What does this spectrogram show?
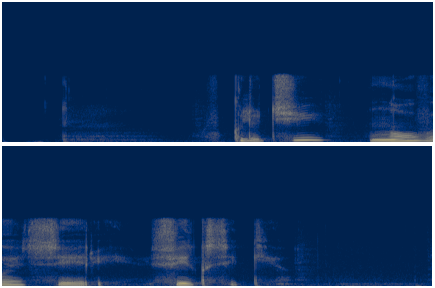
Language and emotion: Russian, sad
